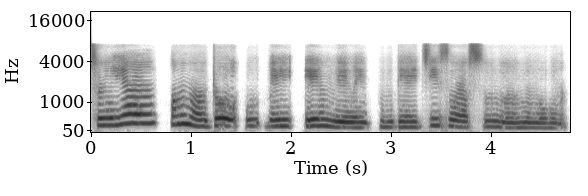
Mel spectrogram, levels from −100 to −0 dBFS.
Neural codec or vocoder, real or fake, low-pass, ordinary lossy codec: codec, 16 kHz, 0.5 kbps, FreqCodec, smaller model; fake; 7.2 kHz; none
